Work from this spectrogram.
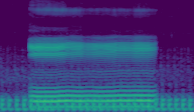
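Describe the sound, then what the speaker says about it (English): A motorcycle engine revs to redline and holds against the limiter, a loud sustained high-pitched whine between low idling putters before and after. "I prefer just to redline it, because it bounces off the limiter"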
